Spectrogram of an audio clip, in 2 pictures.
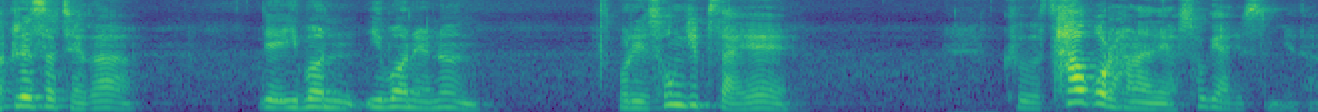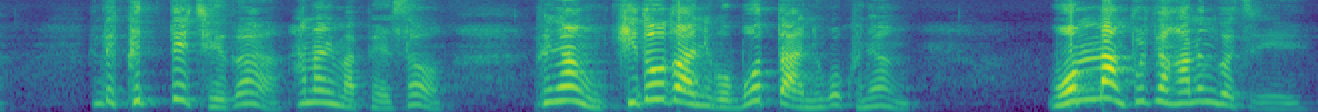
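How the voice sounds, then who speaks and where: A woman pastor preaching a sermon in a church, telling stories with animated, acted-out quotes. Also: medium pitch, slightly rough. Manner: animated storytelling, acting out quoted voices. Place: church sanctuary.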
